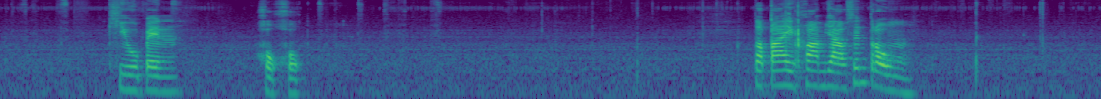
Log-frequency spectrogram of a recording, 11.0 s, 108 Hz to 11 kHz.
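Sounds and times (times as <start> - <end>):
felt-tip marker scratching: 3.1 - 4.5.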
